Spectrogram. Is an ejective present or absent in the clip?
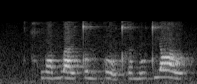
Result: absent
